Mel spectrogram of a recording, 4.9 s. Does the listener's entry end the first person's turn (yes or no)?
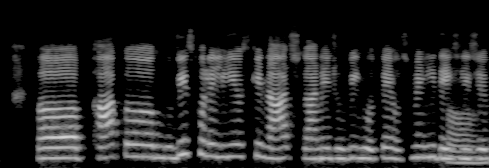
no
